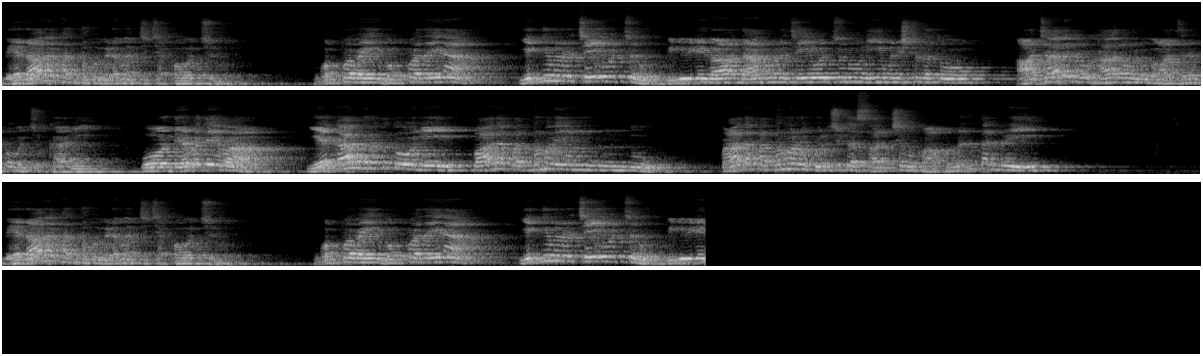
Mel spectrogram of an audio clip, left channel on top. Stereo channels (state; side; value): drops out; right; at 7.1 s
